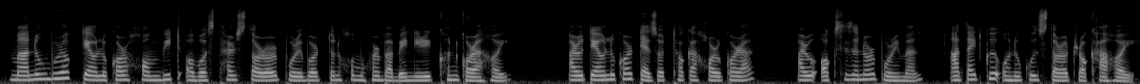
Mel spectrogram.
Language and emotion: Assamese, neutral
